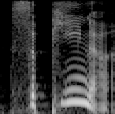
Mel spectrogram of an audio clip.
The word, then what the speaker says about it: subpoena: The next word is sapina. Sapena. The word is spelled with a B sound and then there is an O there somewhere.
